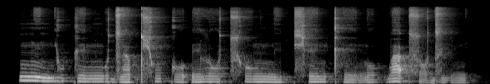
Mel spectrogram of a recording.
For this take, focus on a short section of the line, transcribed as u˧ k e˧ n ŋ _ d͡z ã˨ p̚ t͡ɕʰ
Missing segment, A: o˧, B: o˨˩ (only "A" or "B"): A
